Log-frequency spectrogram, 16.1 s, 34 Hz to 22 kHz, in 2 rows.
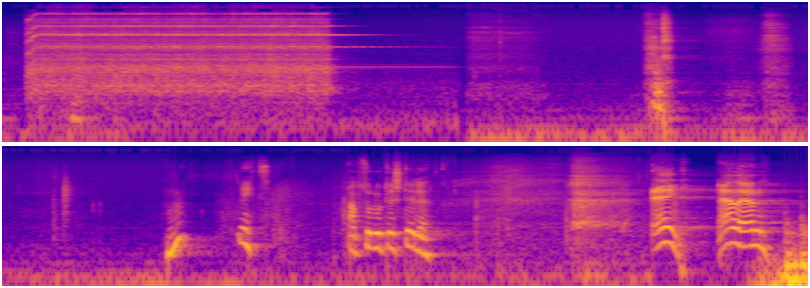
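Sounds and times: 
electric doorbell ringing: 0.2 - 4.6
soft breathing sounds: 4.6 - 5.6, 7.0 - 8.6, 12.4 - 14.6
speech: 10.5 - 10.9, 11.5 - 12.6, 14.6 - 15.9.

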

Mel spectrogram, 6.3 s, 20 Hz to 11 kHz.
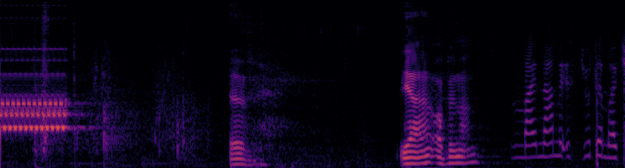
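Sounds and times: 
telephone bell ringing: 0.0 - 1.8
faint shuffling: 0.4 - 3.8
speech: 2.3 - 2.7, 4.0 - 6.2.

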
